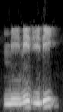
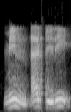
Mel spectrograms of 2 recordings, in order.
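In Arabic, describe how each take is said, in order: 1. النون تليها الكسرة مباشرة. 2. تنغلق النون، ثم تأتي الهمزة.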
